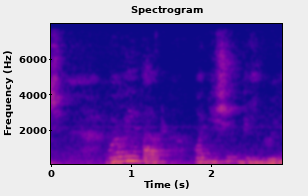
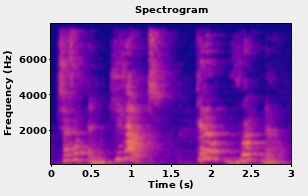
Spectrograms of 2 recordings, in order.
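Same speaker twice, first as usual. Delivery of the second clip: loud, higher angry shout; retold shouting; 6 semitones higher, 7 dB louder than usual. Master ordering rude student out, angry shout. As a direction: bark the order out sharply. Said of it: "not used to him shouting so loud".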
